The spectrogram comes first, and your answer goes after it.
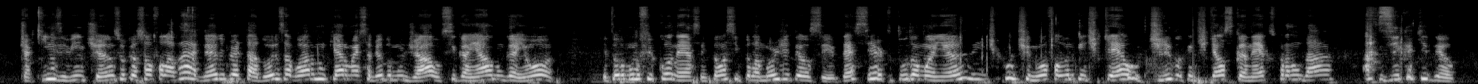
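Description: A man's high-pitched voice at a very fast pace, with ordinary pitch variation. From Curitiba, southern Brazil. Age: 20s. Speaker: football fan commentator. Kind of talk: casual chat. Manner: animated.

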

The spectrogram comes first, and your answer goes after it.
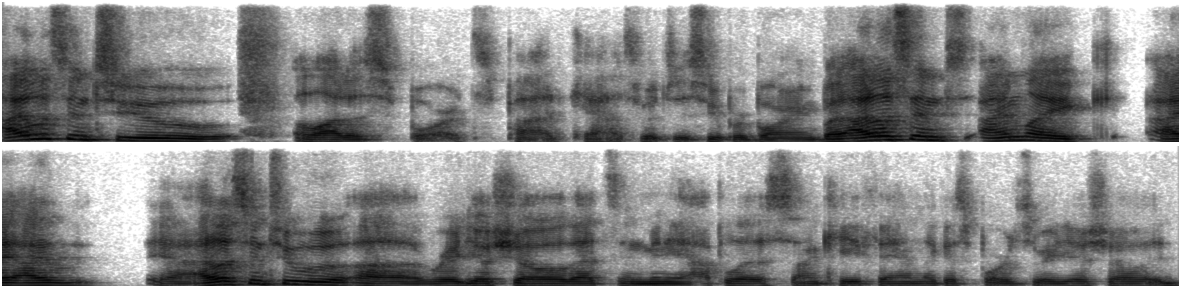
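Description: Against a quiet background, a man with a plain, everyday voice at medium pitch talks at a moderate pace with lively intonation and big swings in loudness. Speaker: guest co-host. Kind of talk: casual chat. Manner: jokey, laughs often.

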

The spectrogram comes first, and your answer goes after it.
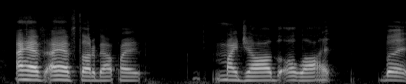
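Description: This is a woman's voice. Her pitch sits in the medium range. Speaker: guest co-host. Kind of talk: casual chat. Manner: hesitant, many pauses.

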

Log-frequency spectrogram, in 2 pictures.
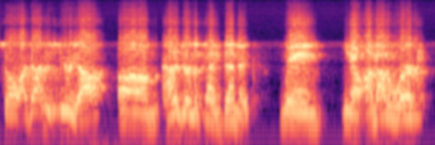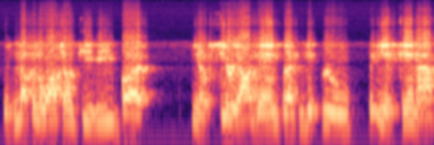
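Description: At a fairly quick pace, a man speaks with a bright, sharp tone and ordinary pitch variation. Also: medium pitch for a man. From San Francisco, California. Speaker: podcast listener, contest winner. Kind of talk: casual call-in chat.

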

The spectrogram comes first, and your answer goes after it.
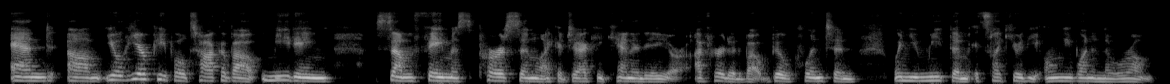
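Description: Over a quiet background, a woman with a slight New England accent speaks with lively intonation in a very deep, low voice. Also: moderate pace. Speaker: podcaster and former acting student. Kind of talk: solo talk reminiscing.

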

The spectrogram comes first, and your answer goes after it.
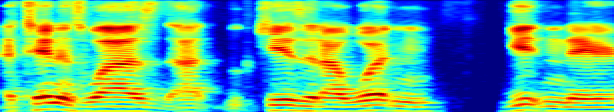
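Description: The voice carries fairly even intonation in a Southern US accent. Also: man. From southwest Oklahoma. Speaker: school principal. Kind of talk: casual interview.

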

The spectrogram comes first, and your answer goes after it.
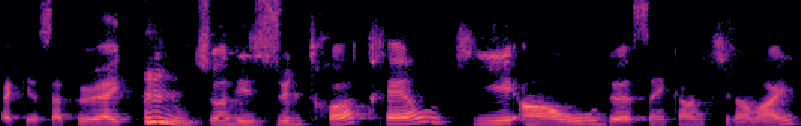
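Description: With fairly even intonation, a woman speaks in a fairly low pitch. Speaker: trail runner. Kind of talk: casual chat.

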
